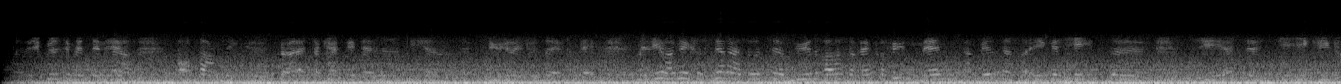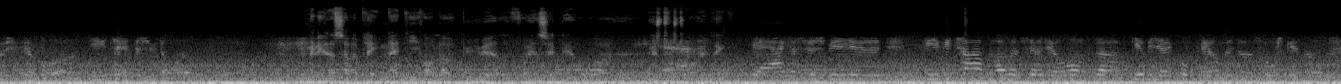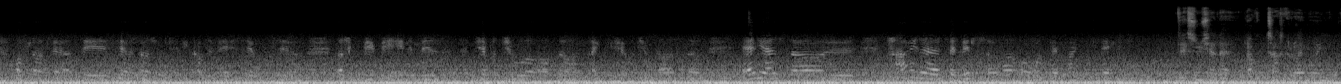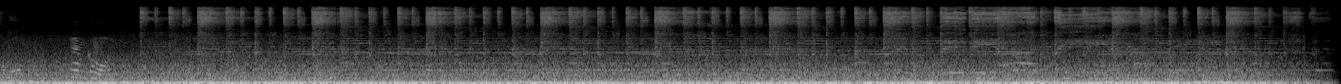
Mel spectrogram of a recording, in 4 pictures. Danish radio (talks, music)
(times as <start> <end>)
16.2 33.5, 38.6 40.5, 41.6 53.6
